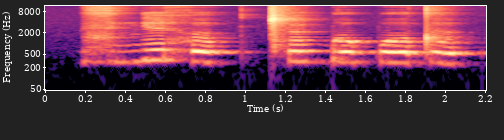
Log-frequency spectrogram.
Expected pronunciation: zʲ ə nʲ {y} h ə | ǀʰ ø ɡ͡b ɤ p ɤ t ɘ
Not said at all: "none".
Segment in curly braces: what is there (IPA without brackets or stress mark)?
e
